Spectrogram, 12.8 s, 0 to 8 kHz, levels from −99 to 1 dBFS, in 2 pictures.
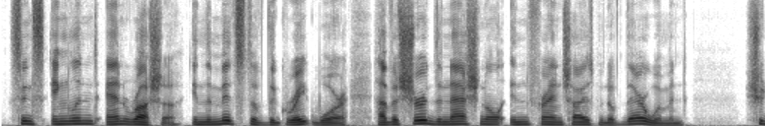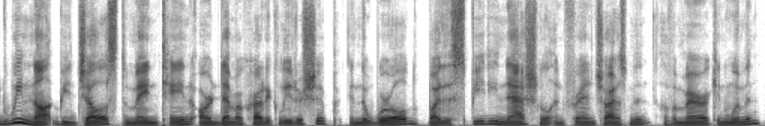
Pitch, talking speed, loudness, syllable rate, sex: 135 Hz, 190 wpm, -19 LUFS, 6.1 syllables/s, male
